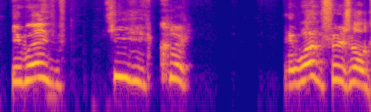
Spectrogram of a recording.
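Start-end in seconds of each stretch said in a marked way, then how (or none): 2.8-3.7 talking through a yawn. A speaker describing a uk reality show, yawning while talking. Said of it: "See, I'm yawning".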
